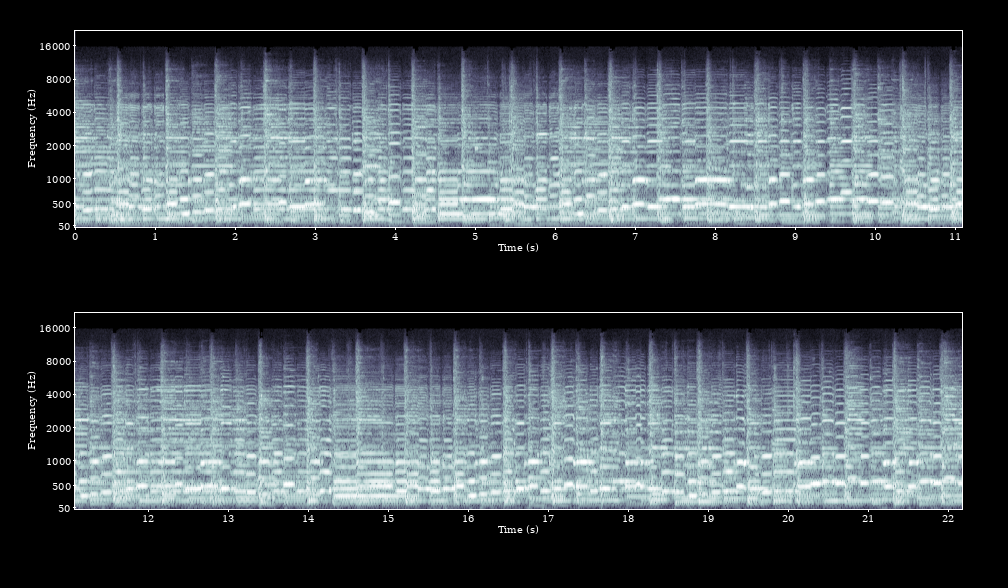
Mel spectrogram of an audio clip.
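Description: Contest fiddling: a fiddle plays a continuous run of quick melody notes, backed by two acoustic guitars strumming rhythm chords.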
